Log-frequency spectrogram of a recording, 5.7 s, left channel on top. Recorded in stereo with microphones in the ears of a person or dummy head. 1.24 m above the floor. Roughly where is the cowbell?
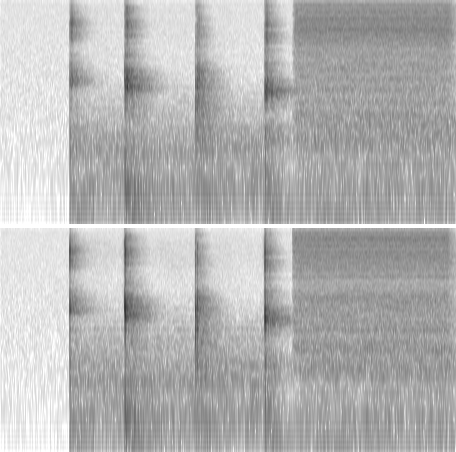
No cowbell in this recording.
